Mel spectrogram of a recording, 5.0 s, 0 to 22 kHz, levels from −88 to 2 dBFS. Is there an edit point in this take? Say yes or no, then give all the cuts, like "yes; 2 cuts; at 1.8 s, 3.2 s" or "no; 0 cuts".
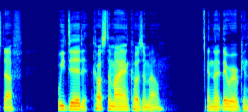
yes; 2 cuts; at 1.2 s, 1.8 s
